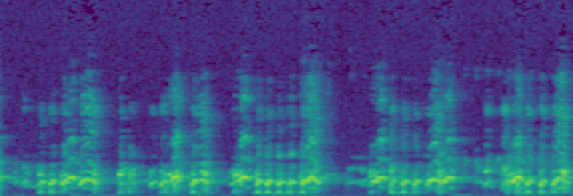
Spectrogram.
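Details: Croaking White-breasted waterhen used as a lure for waterhens: grouped, harsh, nasal notes in quick clusters of three or four, each cluster separated by a brief pause.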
